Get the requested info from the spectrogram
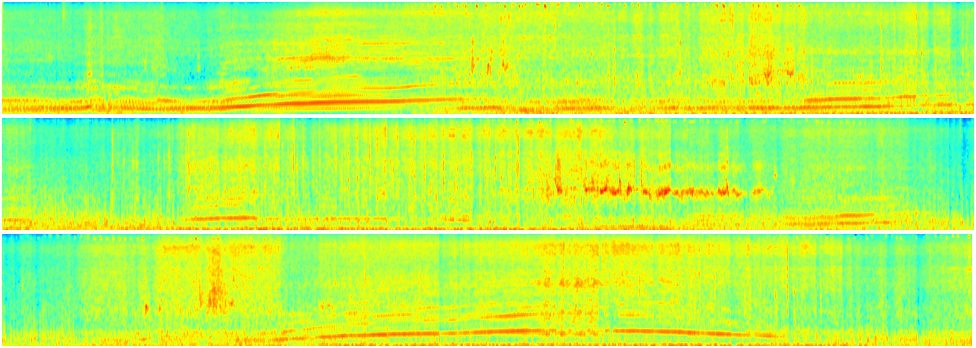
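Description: A car engine and exhaust being driven hard through an autocross course, revving up and falling back several times between corners, with a brief tyre squeal about halfway through.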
